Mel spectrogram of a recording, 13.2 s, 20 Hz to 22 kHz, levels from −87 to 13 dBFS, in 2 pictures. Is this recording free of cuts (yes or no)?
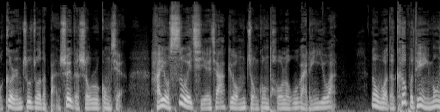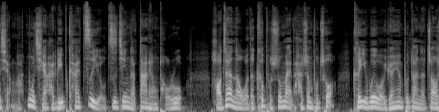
yes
